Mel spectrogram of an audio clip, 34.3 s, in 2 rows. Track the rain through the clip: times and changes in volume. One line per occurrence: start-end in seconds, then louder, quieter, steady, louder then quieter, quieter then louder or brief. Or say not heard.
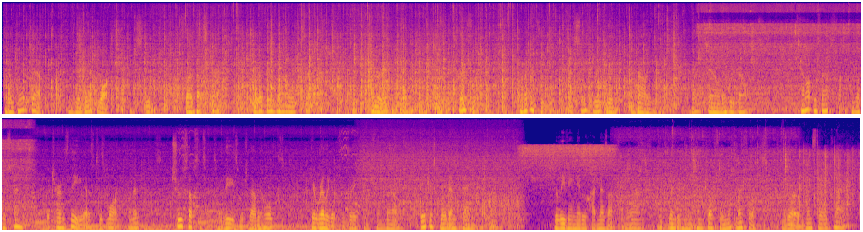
0.0-34.2 quieter.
